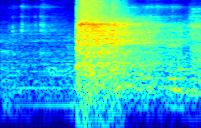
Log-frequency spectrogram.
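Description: A loaded barbell with bumper plates racked onto the steel rack's hooks: one sudden loud clang about three-quarters of a second in, ringing off over about half a second.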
